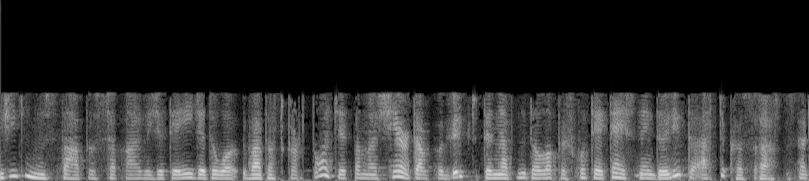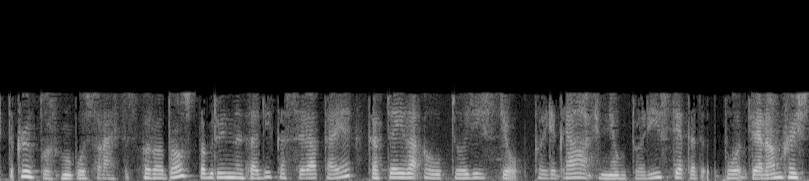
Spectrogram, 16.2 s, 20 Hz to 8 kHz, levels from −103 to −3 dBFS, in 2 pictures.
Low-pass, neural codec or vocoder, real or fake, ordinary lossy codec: 7.2 kHz; codec, 16 kHz, 0.5 kbps, X-Codec, HuBERT features, trained on balanced general audio; fake; AAC, 16 kbps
